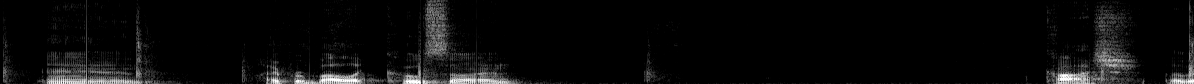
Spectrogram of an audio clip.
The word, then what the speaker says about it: cosh: This is usually abbreviated cinch, and hyperbolic cosine is usually abbreviated C-O-S-H, and that's pronounced phonetically, cosh.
